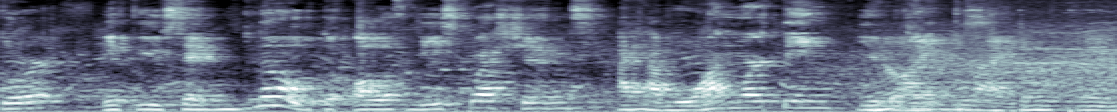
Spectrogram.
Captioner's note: audience screams in blood-curdling terror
